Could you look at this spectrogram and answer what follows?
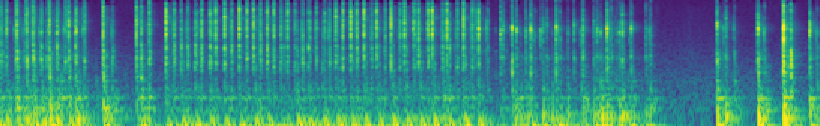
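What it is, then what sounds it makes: Plastic computer keyboard. Fingertips, mostly of one hand, tap on the keys of a black full-size plastic membrane keyboard resting on a wooden desk. A fast, steady stream of short, bright, dry key clicks runs with brief pauses, over a faint steady low hum. After a near-silent gap, a few louder, sharper taps close the clip.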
